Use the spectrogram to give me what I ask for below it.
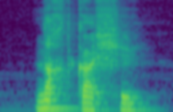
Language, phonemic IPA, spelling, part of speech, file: Dutch, /ˈnɑxtˌkɑʃə/, nachtkastje, noun, Nl-nachtkastje.ogg
- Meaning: diminutive of nachtkast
